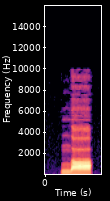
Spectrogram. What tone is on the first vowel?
low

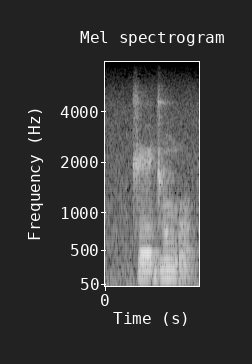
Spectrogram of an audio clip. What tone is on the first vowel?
high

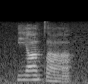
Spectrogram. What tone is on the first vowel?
high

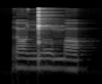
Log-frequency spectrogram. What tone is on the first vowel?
low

